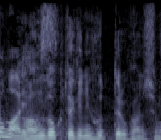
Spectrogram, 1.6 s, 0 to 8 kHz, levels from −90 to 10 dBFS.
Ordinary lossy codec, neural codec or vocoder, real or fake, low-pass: none; codec, 16 kHz, 8 kbps, FreqCodec, larger model; fake; none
